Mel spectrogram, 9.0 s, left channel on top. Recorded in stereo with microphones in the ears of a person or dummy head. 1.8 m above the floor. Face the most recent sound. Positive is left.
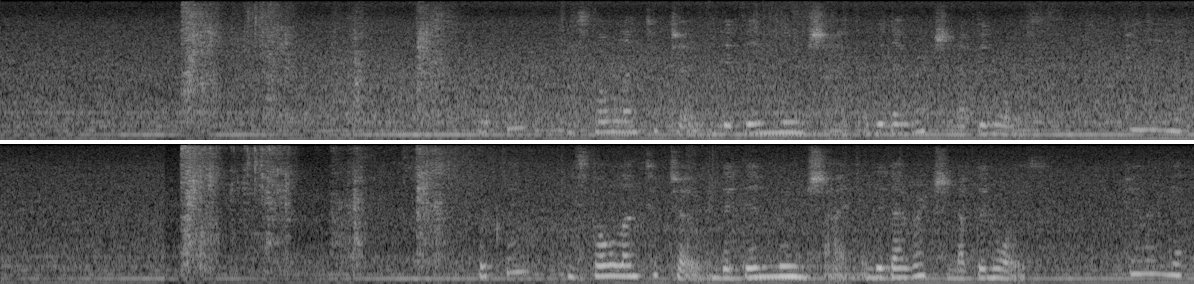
turn(degrees=-40)  # may be behind; listen again after turning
